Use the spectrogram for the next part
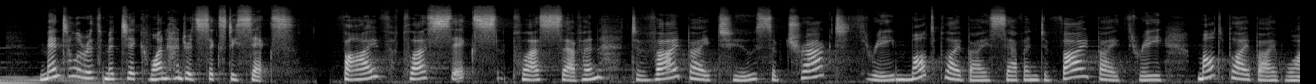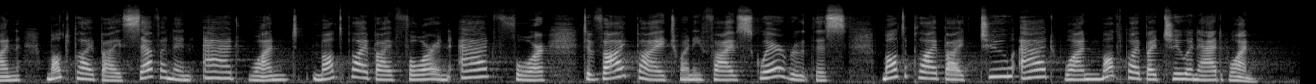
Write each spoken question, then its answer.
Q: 5 plus 6 plus 7, divide by 2, subtract 3, multiply by 7, divide by 3, multiply by 1, multiply by 7 and add 1, multiply by 4 and add 4, divide by 25, square root this, multiply by 2, add 1, multiply by 2 and add 1.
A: And the answer is 19.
